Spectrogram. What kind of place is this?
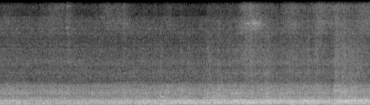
subway train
